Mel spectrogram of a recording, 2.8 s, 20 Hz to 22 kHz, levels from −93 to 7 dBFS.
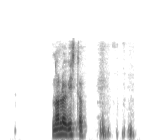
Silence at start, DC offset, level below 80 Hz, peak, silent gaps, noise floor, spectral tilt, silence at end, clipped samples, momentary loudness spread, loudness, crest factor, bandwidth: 1.05 s; under 0.1%; -64 dBFS; -4 dBFS; none; -48 dBFS; -7 dB/octave; 0.2 s; under 0.1%; 26 LU; -18 LUFS; 20 dB; 7.8 kHz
